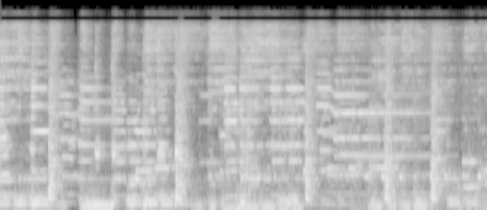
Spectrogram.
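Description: Live reggae band playing loudly: a heavy bass line and regular drum strikes under sustained keyboard and guitar tones.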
